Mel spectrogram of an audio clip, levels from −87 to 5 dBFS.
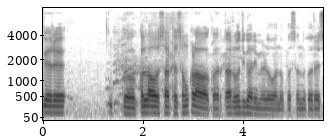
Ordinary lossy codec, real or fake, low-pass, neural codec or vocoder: none; real; 7.2 kHz; none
